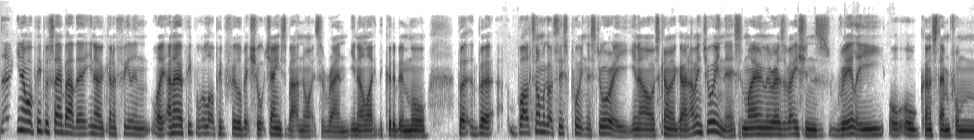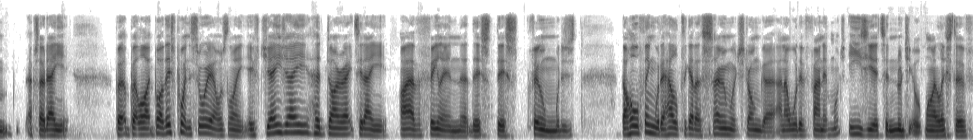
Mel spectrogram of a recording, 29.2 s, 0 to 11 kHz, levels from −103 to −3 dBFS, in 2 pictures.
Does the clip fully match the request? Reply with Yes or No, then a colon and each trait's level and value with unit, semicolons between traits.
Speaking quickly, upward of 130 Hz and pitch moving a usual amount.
Yes: fast, 260 wpm; medium, 140 Hz; average, 4.2 semitones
